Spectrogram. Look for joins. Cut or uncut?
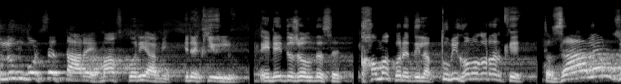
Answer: cut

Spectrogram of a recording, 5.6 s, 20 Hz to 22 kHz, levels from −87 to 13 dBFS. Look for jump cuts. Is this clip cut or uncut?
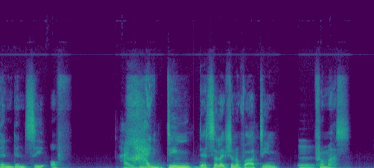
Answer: cut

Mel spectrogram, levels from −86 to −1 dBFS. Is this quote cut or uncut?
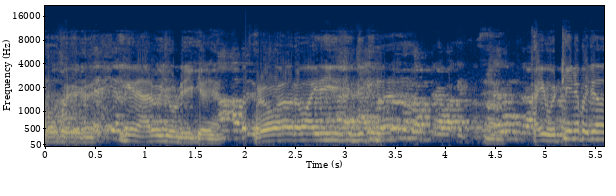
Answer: cut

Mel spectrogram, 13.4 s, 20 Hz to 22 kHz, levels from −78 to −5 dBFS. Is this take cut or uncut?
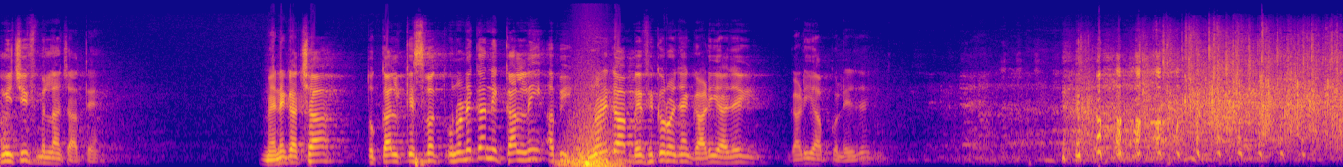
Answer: cut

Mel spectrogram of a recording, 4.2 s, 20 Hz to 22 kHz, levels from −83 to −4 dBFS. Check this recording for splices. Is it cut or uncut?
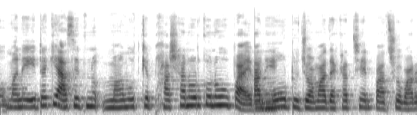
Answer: cut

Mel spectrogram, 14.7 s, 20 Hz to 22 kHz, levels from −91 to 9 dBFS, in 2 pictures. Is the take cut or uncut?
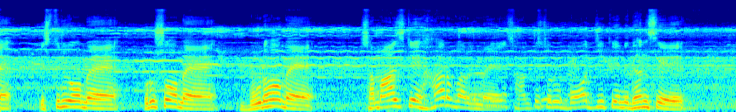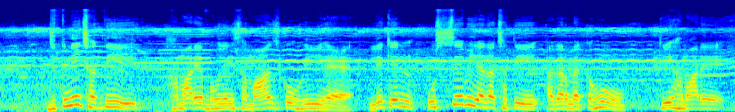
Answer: cut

